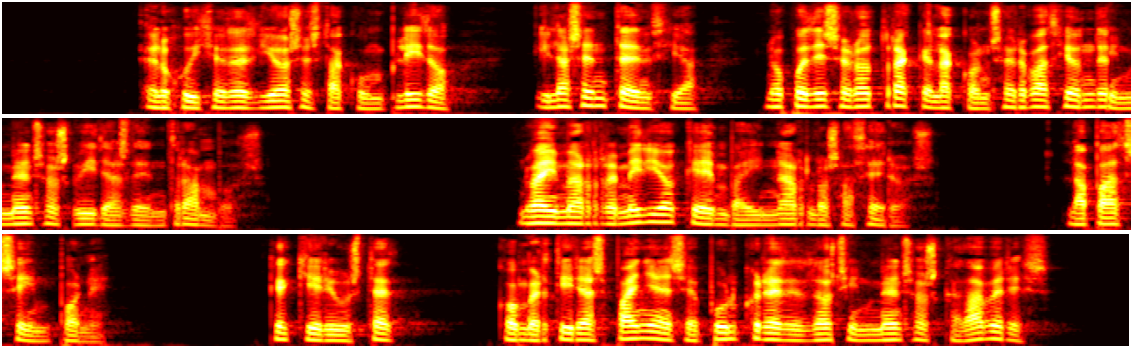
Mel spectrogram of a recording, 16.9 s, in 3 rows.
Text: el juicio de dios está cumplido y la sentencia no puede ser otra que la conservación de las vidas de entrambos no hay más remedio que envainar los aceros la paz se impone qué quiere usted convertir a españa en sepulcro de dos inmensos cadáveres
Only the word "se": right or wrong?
right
